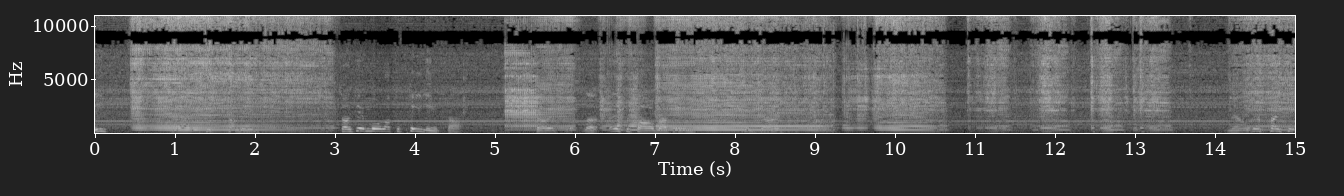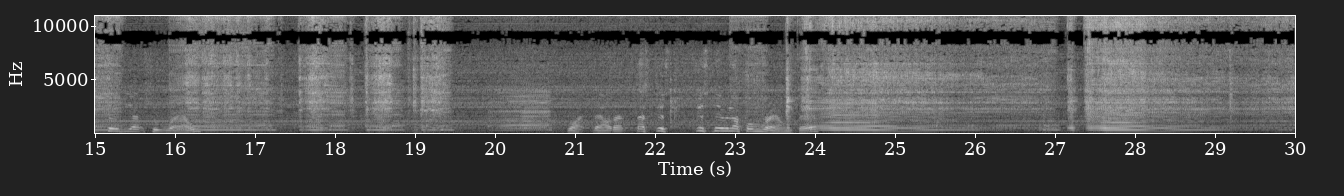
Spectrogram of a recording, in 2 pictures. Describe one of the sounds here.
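A chisel scrapes and cuts into spinning wood with a rough, shifting whine.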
